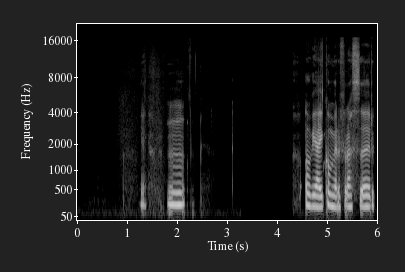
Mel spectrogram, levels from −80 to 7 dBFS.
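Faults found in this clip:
No findings in this call and media quality review; nothing to report.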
